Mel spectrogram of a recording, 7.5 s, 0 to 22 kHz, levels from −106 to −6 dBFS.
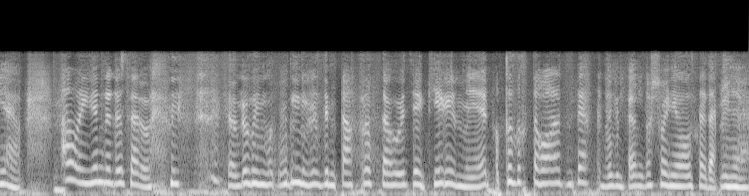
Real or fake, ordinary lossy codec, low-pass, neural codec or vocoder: fake; none; 7.2 kHz; codec, 16 kHz, 1 kbps, FreqCodec, larger model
